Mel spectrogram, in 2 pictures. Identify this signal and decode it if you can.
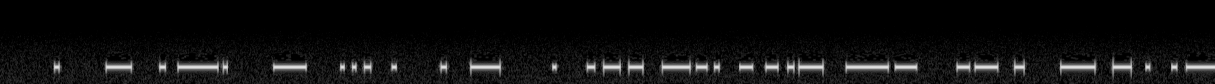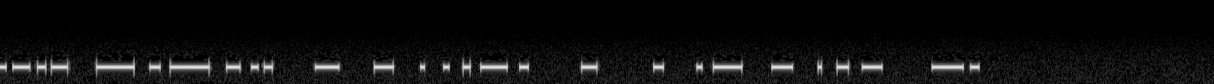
Beeps of irregular length. There is no code.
